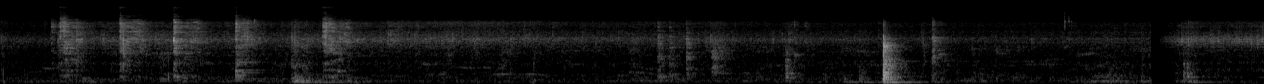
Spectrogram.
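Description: Chopped beans frying in a pan for a masala vegetable paratha filling, soft sizzling with repeated spatula scrapes and clanks, fairly quiet and intermittent.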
